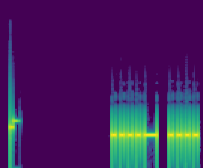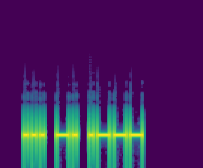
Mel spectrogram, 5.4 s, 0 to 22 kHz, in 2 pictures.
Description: Morse code, heard as a keyed tone, about 22 wpm, 700 Hz. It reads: 4H SNJ
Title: Winter Field Day Exchanges Encore 22wpm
